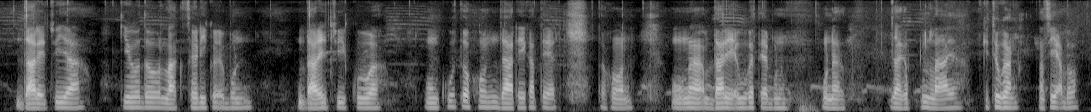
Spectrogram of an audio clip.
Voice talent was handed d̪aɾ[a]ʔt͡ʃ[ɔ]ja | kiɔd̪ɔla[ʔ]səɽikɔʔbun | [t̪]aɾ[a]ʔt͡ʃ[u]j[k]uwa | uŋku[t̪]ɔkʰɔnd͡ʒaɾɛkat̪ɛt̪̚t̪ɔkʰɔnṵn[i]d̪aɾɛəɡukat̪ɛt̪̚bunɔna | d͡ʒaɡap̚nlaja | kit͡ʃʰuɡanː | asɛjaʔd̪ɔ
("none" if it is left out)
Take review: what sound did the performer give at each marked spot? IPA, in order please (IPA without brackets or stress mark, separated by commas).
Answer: ɛ, u, k, d̪, ɛ, u, k, t̪, a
